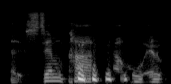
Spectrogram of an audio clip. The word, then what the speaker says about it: Simchah: this is so unique simcon are we saying it correctly you said it correctly all right absolutely but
